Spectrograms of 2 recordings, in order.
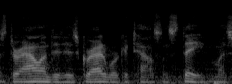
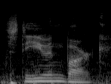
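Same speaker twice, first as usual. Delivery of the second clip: said louder for the crowd; louder repeat; 2 semitones higher, 8 dB louder, slower than usual. Real, not acted. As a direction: speak up so everyone hears. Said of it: "Tell 'em again one more time".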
